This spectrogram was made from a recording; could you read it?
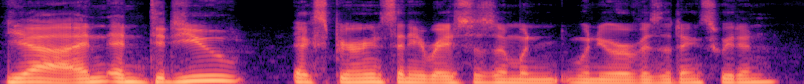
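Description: A man with a mid-pitched voice asks and responds as a podcast interviewer. His talk is casual and conversational, and the sound is dry with hardly any reverb. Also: steady tone, fairly quick, dark tone.

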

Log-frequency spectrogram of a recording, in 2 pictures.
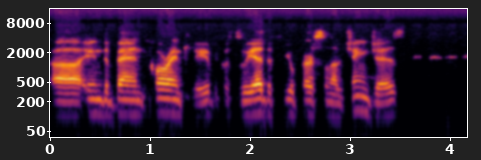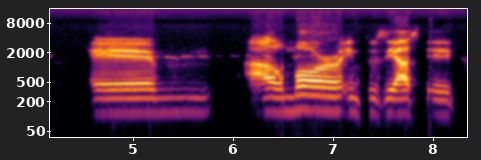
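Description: A man's voice: medium pitch, level tone, slow pace, dry recording, highs cut off. A man in his forties from Israel, a band member and bar owner, talking earnestly in a casual interview and searching for words. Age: 40s. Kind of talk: casual interview over a call.

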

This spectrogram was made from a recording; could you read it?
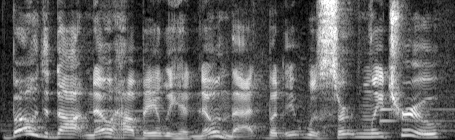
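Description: A man's voice: fairly high pitch, very animated, fairly quick, soft background music. A man narrating a scripted story.

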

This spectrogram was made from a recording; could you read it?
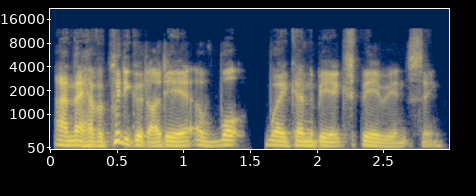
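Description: A man's voice: mid-range voice, fairly even intonation, quick pace, dry recording, studio quality. A man with a British accent hosting a podcast interview in a conversational style. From United Kingdom. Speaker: podcast host.

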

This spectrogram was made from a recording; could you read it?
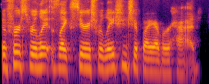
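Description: Low-voiced earnest woman podcaster. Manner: earnest, personal, measured. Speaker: podcast co-host. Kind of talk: candid podcast conversation.

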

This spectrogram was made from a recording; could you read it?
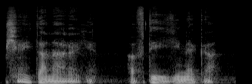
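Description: An actor playing an observant police inspector musing to himself in a radio play. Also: male voice, rumbling low, lively intonation, creaky, a little mellow, slightly rough, heavily acted. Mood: puzzled. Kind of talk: radio play inner monologue.

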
